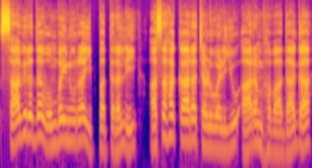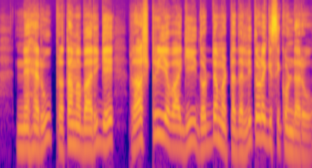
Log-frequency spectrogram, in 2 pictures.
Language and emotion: Kannada, neutral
